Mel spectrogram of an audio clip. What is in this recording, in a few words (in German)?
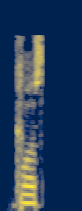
"kross", German; adjectives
